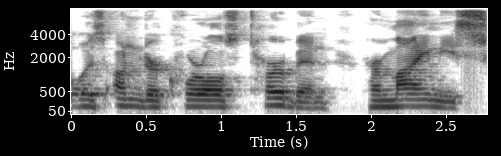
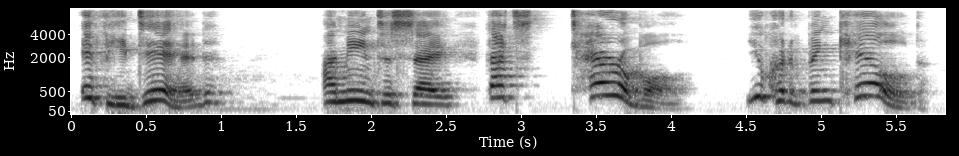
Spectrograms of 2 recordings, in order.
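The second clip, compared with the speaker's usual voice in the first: indignant outburst; 7 semitones higher than usual. Acted. Hermione outraged at Dumbledore, high indignant outburst. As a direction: explode in shocked protest. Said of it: "Hermione exploded".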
